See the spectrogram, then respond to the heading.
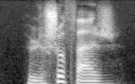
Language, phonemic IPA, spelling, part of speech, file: French, /ʃo.faʒ/, chauffage, noun, Fr-chauffage.ogg
- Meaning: heating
